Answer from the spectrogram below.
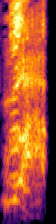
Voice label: Voice damaged

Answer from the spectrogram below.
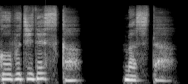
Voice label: voice jp

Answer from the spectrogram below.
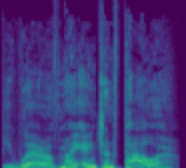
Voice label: Voice chant

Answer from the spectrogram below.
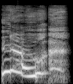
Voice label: Voice damaged

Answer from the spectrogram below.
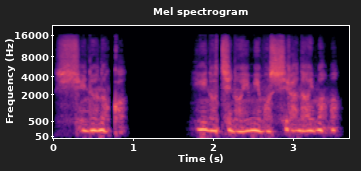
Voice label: Voice retire jp

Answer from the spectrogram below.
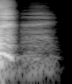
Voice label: damaged, jp; nagi

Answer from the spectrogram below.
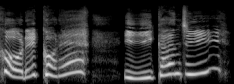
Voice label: growth jp; yazuki

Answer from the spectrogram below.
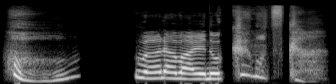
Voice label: Voice encount fear jp

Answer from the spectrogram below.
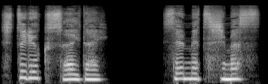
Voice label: variable chant, jp

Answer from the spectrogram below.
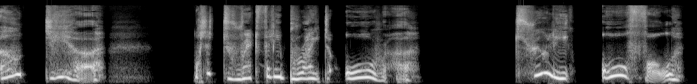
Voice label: story

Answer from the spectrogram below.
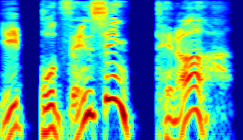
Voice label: voice jp

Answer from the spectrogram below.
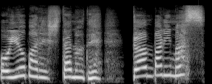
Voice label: variable chant jp; sincere

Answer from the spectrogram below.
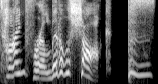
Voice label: chant

